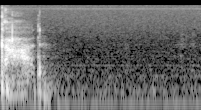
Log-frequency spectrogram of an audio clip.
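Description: A man's voice finishing a single soft, breathy spoken word in the first half-second, then near silence: room tone.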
